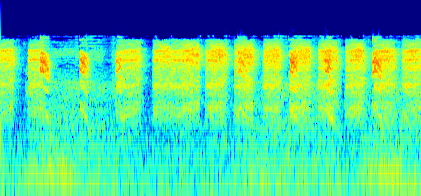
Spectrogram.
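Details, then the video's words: Lure call of a wild forest long-tailed shrike: harsh rasping notes, a few spaced out at first, then a quicker even run of short grating bursts. "suara pikat burung cendet hutan"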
